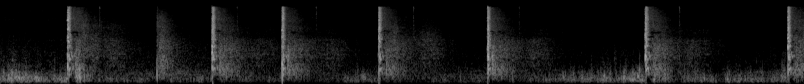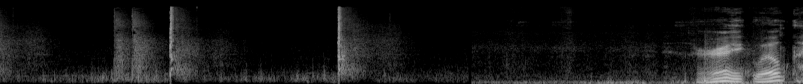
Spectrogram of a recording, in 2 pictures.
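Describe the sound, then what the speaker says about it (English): A handgun fitted with a CVLIFE 1X22X33 red dot sight fires about a dozen loud, sharp shots at a 50-yard target outdoors, spaced irregularly about a second apart, followed by a short stretch of speech. "we'll take some more shots down here at that 50-yard target"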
